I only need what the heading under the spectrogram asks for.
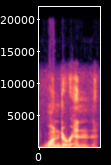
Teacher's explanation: Notice I dropped the G.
